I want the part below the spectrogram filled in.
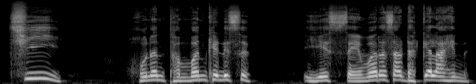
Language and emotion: Sindhi, disgusted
